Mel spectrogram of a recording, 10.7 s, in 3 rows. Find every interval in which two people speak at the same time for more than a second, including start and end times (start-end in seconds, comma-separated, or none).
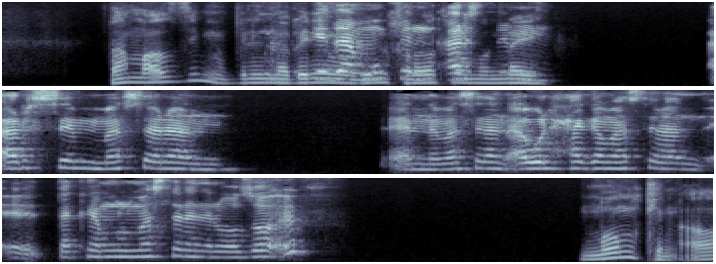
1.5-2.7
